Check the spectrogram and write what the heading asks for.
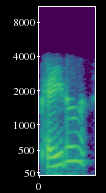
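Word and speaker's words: Petr: I think it's pronounced Pater.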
